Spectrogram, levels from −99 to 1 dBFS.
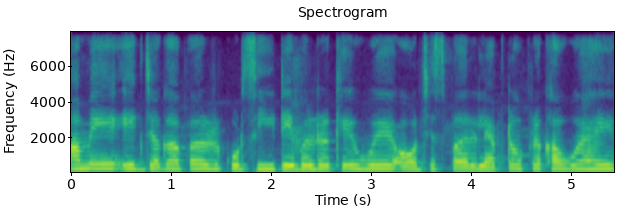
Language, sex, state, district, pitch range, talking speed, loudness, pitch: Hindi, female, Chandigarh, Chandigarh, 225-235 Hz, 165 wpm, -16 LUFS, 230 Hz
